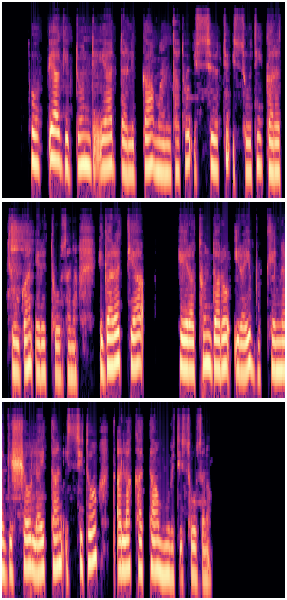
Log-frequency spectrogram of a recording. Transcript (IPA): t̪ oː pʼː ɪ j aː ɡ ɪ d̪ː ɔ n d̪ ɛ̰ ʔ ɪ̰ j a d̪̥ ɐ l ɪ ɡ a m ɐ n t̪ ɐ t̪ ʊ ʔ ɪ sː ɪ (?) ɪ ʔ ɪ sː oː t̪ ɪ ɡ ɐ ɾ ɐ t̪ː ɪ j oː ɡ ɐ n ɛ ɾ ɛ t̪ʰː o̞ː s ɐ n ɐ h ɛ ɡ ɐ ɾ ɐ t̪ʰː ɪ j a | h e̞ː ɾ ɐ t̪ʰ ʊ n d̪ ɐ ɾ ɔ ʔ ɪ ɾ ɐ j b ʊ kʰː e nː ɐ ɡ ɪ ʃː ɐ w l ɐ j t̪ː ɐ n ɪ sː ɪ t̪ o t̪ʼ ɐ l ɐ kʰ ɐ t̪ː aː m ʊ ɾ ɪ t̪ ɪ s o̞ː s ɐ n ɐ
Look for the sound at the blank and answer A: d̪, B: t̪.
B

